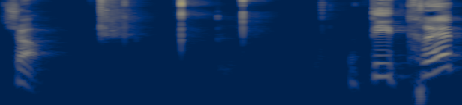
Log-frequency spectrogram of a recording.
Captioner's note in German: Klicken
